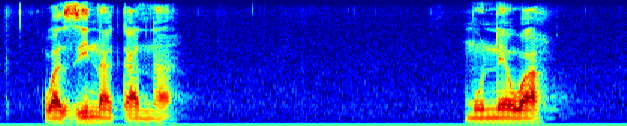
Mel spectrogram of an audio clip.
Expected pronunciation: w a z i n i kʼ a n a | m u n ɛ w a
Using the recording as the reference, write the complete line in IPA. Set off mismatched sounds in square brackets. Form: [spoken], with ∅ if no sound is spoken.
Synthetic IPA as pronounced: w a z i n [a] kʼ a n a | m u n ɛ w a

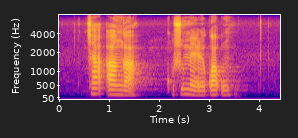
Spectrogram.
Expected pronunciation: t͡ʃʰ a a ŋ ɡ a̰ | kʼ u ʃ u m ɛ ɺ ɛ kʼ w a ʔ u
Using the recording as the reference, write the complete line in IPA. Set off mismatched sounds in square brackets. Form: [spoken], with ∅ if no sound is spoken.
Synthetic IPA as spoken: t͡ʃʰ a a ŋ ɡ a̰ | kʼ u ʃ u m ɛ ɺ ɛ kʼ w a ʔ u

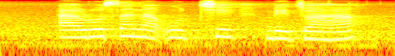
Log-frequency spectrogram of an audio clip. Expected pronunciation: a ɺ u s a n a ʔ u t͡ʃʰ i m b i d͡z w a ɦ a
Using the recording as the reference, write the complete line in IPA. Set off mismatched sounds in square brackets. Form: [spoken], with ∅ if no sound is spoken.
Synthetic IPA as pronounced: a ɺ u s a n a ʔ u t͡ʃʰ i m b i d͡z w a ɦ a

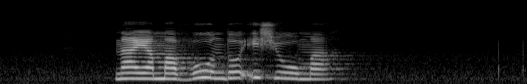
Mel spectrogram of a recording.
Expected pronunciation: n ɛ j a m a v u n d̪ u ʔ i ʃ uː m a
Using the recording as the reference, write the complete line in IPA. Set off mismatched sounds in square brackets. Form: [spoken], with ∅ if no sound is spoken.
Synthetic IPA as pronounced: n [a] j a m a v u n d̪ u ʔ i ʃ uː m a

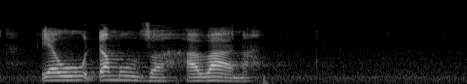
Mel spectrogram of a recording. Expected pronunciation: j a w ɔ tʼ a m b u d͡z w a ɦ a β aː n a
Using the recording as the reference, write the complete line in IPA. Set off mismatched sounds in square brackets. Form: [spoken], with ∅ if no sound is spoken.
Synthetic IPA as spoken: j a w [u] tʼ a m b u d͡z w a ɦ a β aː n a

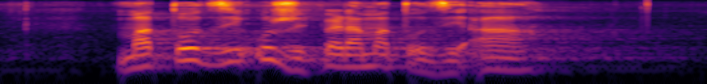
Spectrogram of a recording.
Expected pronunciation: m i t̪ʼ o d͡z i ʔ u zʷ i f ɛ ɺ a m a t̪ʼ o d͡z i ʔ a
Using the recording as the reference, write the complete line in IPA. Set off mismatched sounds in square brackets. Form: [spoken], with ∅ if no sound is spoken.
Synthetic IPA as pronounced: m [a] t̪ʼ o d͡z i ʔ u zʷ i f ɛ ɺ a m a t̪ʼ o d͡z i ʔ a

